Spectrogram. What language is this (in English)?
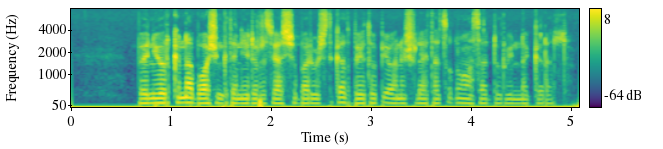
Amharic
